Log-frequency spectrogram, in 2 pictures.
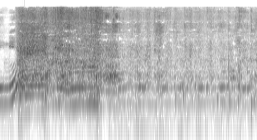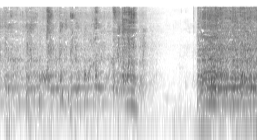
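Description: Electric hand blender running in cake batter in a steel bowl, a steady motor whine that is louder for the first two seconds. It stops about eight seconds in and starts again a second later.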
